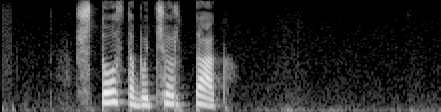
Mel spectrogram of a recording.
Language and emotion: Russian, angry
